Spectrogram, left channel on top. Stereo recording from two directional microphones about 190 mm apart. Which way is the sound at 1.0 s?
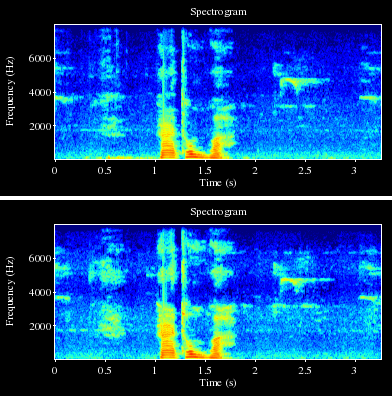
10° left (ahead or behind).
